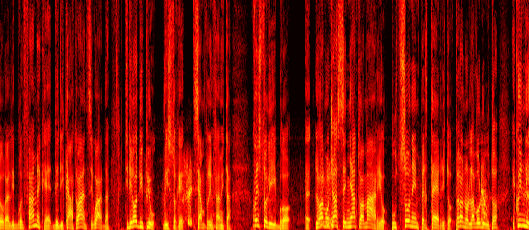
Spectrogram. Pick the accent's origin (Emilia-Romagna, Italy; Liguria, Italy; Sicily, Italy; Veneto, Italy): Sicily, Italy; non posso dire le mie coordinate geografiche d'origine alla radio, sennò mi vengono da fuoco a casa dei genitori, però sono di Sicilia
